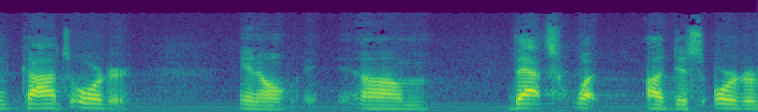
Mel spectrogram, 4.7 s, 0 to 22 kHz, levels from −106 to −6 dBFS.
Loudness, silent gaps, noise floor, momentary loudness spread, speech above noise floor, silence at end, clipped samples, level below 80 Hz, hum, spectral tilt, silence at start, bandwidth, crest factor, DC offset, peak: -24 LUFS; none; -55 dBFS; 12 LU; 32 dB; 0 s; under 0.1%; -62 dBFS; 60 Hz at -60 dBFS; -4 dB/octave; 0 s; 13.5 kHz; 18 dB; under 0.1%; -6 dBFS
